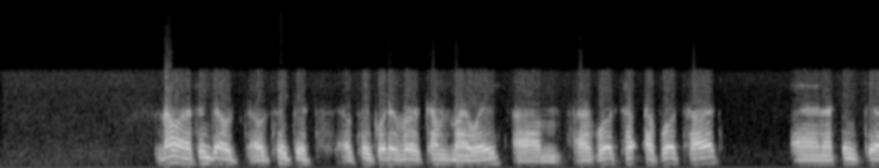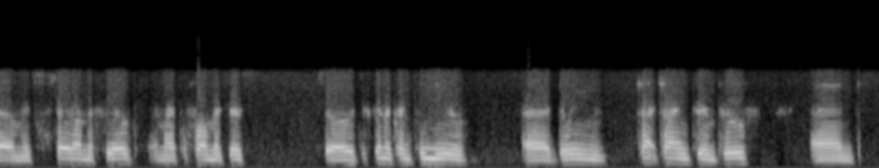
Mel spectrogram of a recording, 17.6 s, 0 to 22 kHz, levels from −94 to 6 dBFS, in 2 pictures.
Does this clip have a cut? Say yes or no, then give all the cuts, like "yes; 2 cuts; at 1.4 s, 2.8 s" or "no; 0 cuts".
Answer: yes; 1 cut; at 5.1 s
